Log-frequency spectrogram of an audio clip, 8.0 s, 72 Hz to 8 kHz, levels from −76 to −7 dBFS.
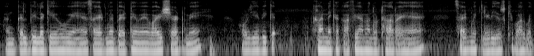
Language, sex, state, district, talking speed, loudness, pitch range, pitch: Hindi, male, Uttar Pradesh, Muzaffarnagar, 240 wpm, -28 LUFS, 105-115 Hz, 110 Hz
